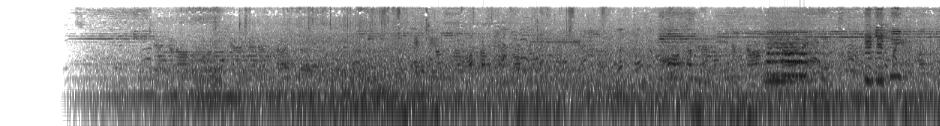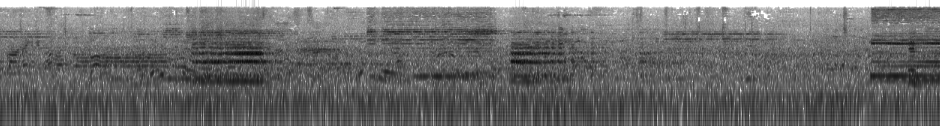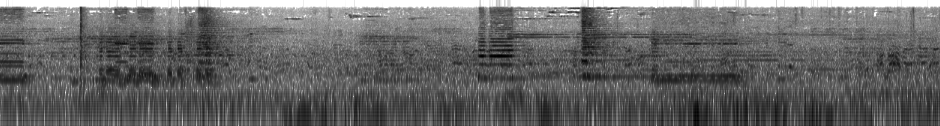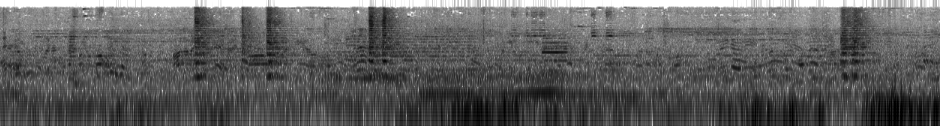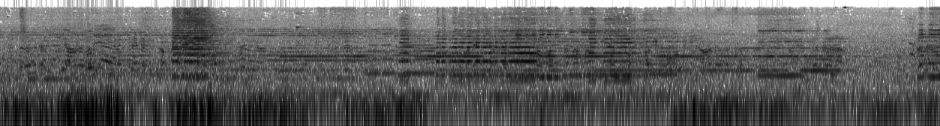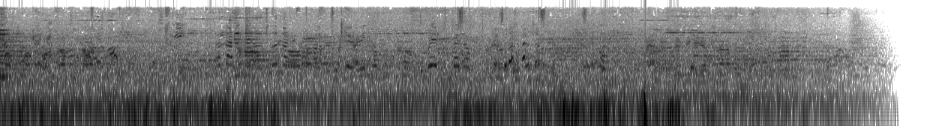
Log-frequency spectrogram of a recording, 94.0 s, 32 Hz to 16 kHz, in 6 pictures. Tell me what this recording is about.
Cairo Traffic
2014/11/18 - Cairo, Egypt
At Metro Nasser square. Traffic at a crossroad.
Muezzin. Pedestrians. Wind.
ORTF Couple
